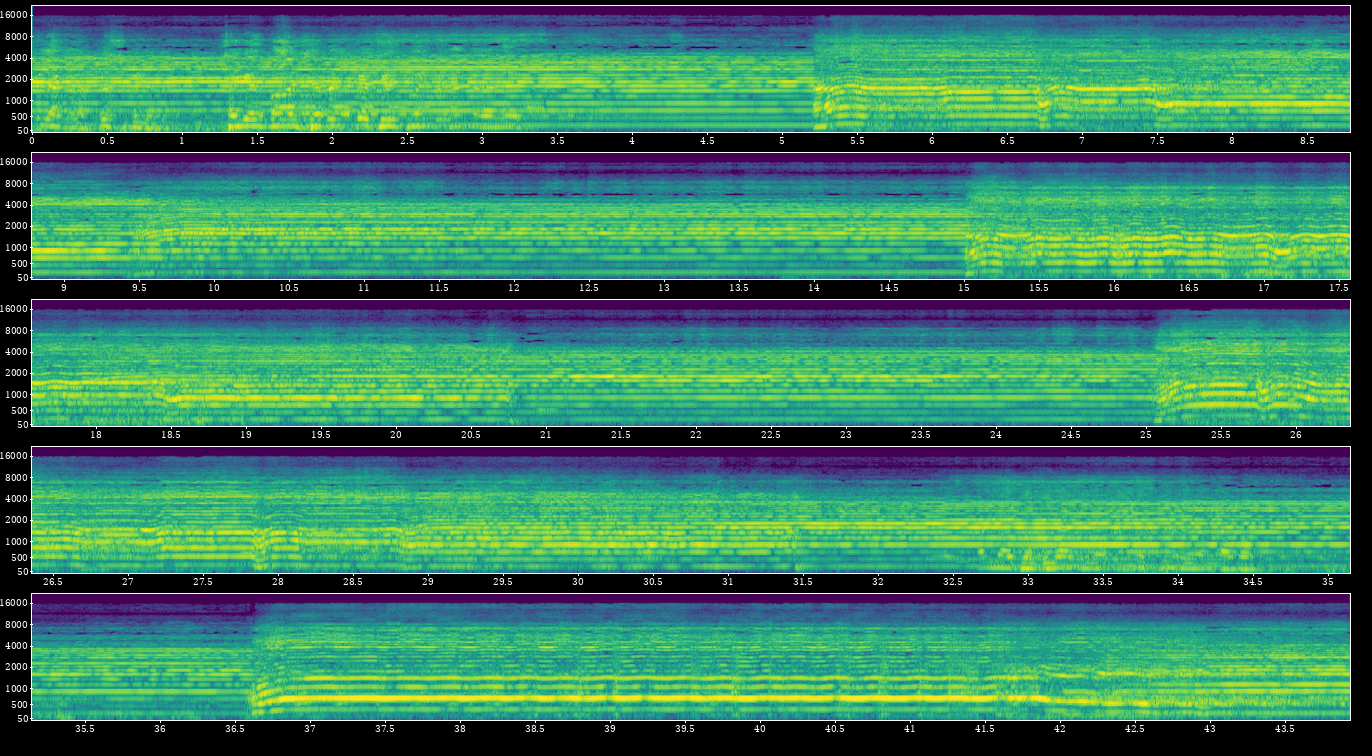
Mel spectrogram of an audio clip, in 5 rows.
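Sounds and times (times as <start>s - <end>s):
man chanting into a microphone: 0.0s - 43.9s
steady drone note: 0.0s - 43.9s.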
